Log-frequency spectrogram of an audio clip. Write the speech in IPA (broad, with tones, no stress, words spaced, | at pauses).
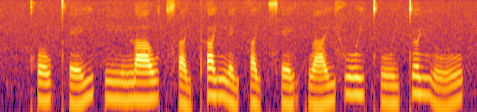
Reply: kʰo˨˧wt̪ʰe˨˥j | iː˨n̪aː˨˧wt͡sʰɐ˨˩j pʰɐ˧jn̪e˨˩jhɐ˨˩j t͡sʰe˨˥jkʷaː˨˥jfuː˥jt̪ʰuː˨j t̪ɵ˥ɥluː˨˥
